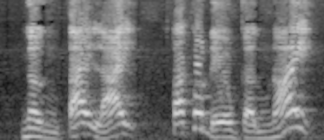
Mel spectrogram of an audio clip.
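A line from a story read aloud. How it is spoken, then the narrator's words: Shouting. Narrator (Vietnamese): Chàng nắng trầm rồi quát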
